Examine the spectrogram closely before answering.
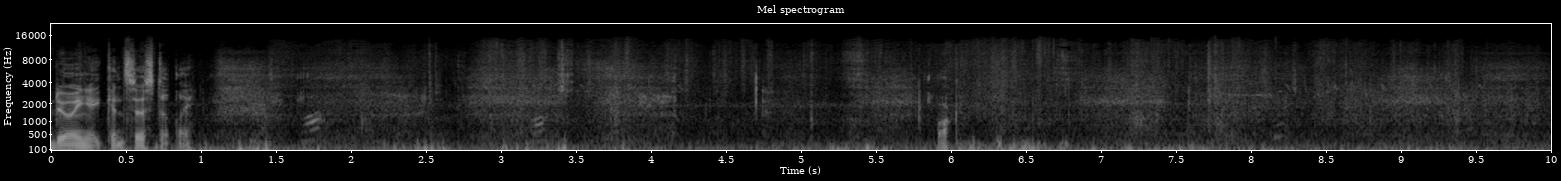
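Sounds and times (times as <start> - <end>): footsteps on grass and dry leaves: 2.8 - 10.0.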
